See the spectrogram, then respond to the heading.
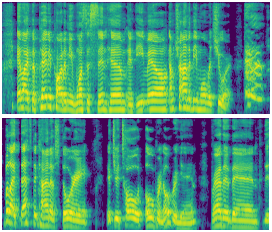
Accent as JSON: {"language": "English", "town": "Huntsville", "region": "Alabama", "country": "United States", "tie": "born or raised there", "said": "I was actually a young Black kid growing up in Huntsville, Alabama, with people who were all around me."}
